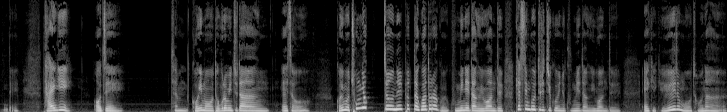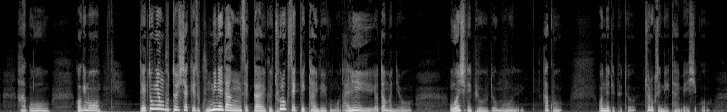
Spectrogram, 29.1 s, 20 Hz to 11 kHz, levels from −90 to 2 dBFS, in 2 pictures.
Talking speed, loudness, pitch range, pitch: 255 characters per minute, -23 LUFS, 185-235 Hz, 205 Hz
